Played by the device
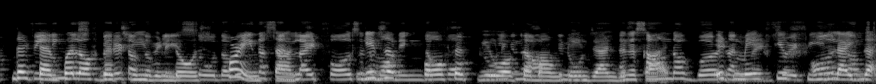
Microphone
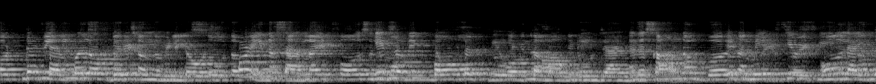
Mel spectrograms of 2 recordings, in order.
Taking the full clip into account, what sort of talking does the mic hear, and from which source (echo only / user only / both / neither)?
echo only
